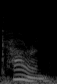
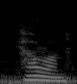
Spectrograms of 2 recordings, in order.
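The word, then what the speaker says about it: Charon: the coin you heard wasn't Karen it was c h a r as in Caron the ferryman of the Dead karon who in exchange for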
